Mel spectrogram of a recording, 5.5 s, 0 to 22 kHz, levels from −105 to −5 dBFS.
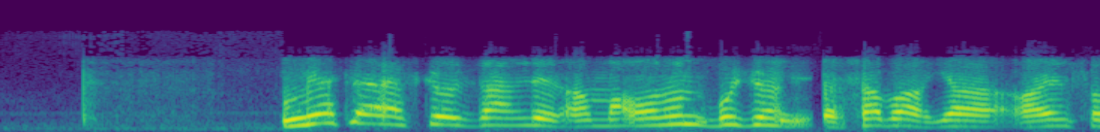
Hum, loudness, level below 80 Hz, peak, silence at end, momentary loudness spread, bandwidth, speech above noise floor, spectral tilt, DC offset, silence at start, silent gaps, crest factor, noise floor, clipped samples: none; -19 LUFS; -68 dBFS; -6 dBFS; 0 s; 4 LU; 3.9 kHz; 38 dB; -9 dB/octave; under 0.1%; 0.4 s; none; 14 dB; -57 dBFS; under 0.1%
